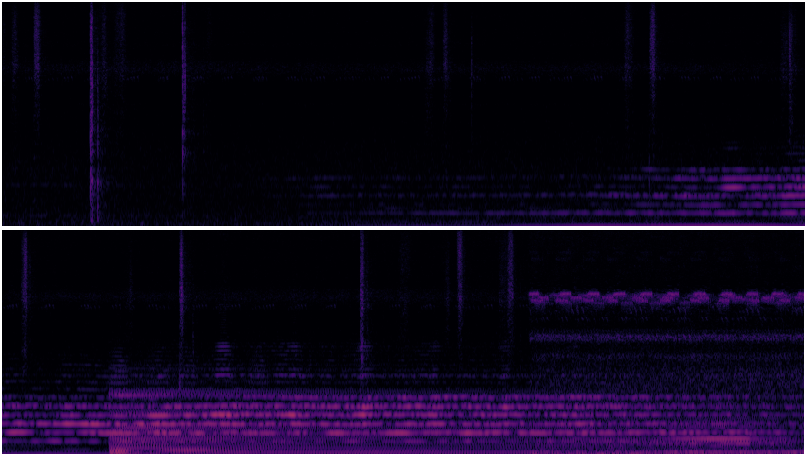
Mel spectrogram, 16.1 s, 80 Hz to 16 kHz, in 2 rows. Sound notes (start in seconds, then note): 14.0 crickets chirping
